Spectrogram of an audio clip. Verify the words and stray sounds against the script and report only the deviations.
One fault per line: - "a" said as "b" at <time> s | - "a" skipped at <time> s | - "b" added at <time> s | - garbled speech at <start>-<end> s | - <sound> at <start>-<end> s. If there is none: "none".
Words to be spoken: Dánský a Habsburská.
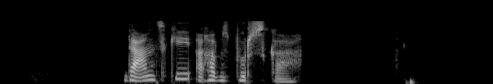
none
